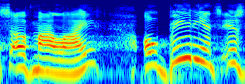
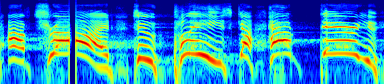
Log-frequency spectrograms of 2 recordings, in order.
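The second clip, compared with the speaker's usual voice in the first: louder, higher indignant outburst, stretched on please God; retold fury; 8 semitones higher, 7 dB louder than usual. Pastor reliving his anger at his mentor's words, loud and indignant. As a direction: relive the outrage at being told you don't love God. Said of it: "I was furious".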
